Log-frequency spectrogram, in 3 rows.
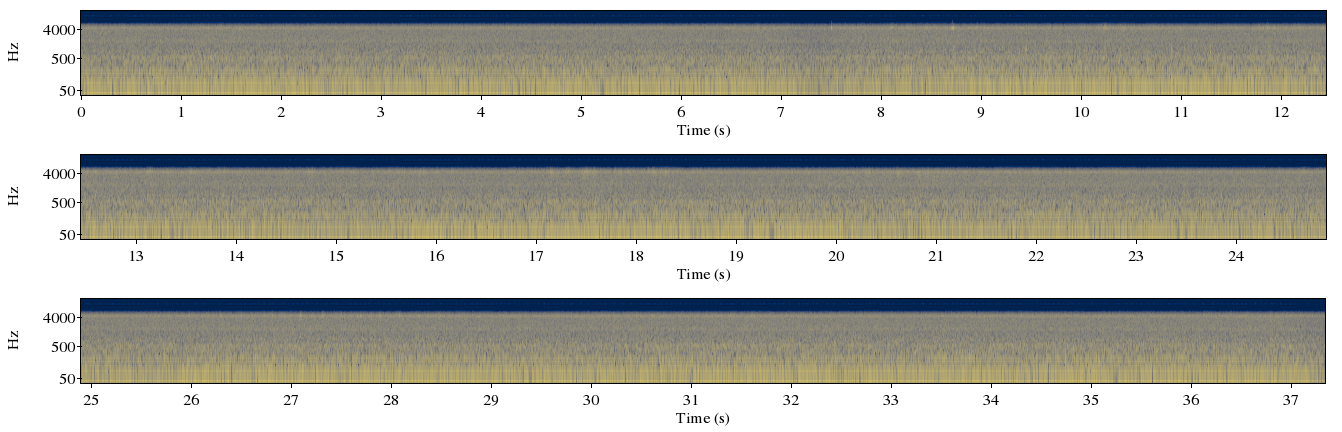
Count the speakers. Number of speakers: zero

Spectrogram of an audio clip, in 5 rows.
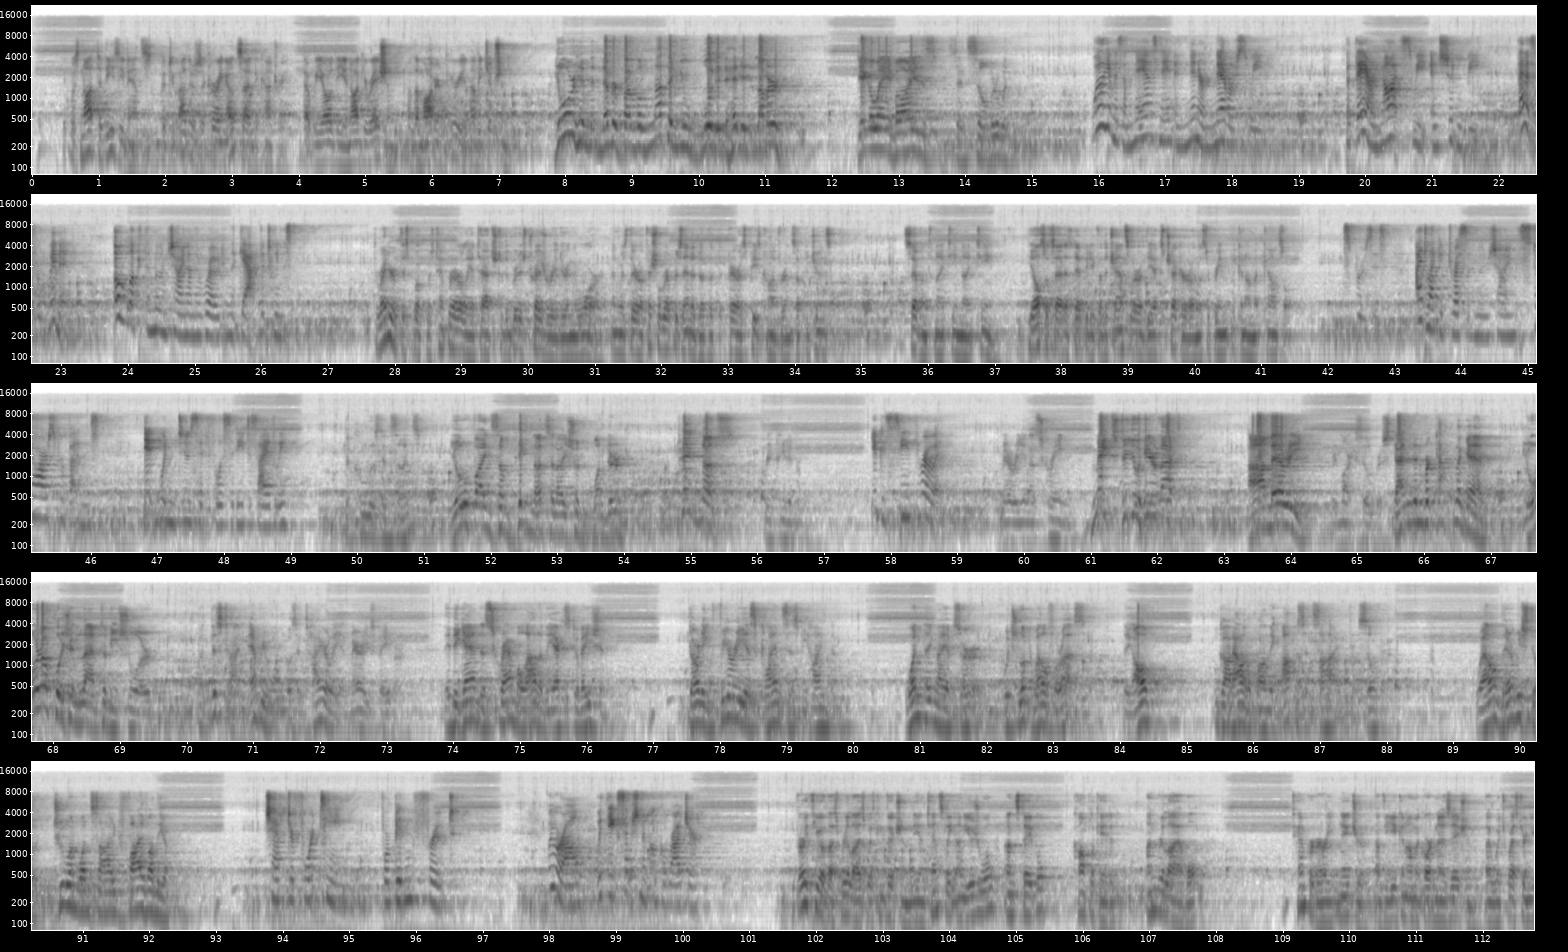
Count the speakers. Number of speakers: three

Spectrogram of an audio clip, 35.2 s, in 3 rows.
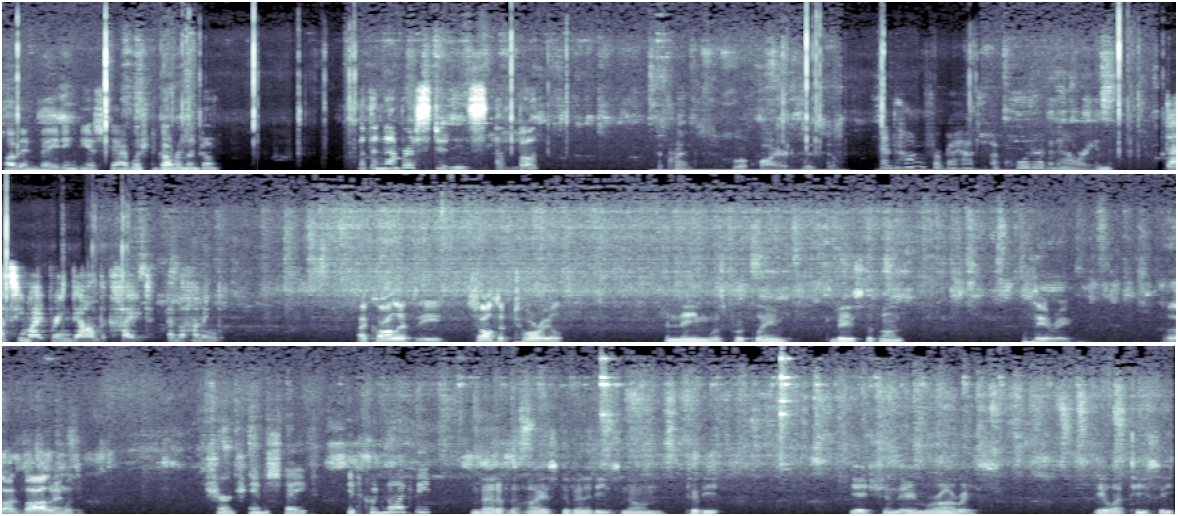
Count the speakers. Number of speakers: seven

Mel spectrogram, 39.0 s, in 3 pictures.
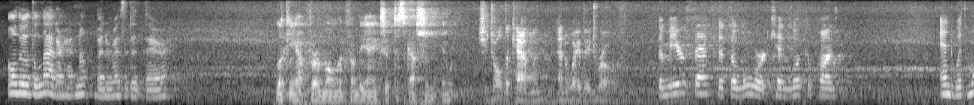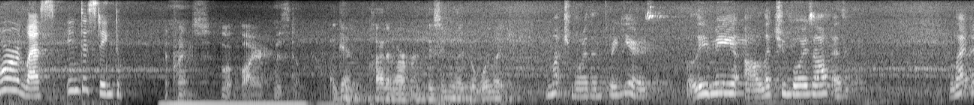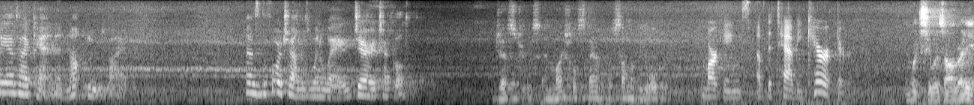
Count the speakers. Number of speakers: seven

